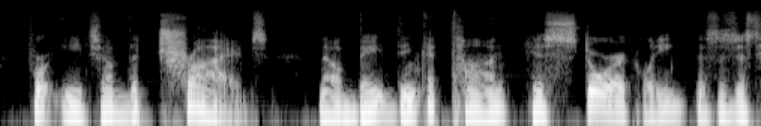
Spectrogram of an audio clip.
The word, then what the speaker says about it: Beit Din: So it says a Beth, actually Beit Din. Romanized is Beit Din, is literally a house of judgment. So the Ashkenazim are going to say Beis Din because they have a different pronunciation.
